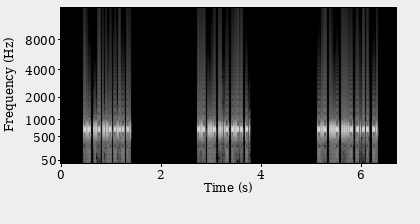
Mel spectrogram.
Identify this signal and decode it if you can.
Morse code, heard as a keyed tone, about 61 wpm, 700 Hz. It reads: KV4YN KV4YN KV4YN
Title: Speed Racing - USA 2x2 Call Signs 50wpm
